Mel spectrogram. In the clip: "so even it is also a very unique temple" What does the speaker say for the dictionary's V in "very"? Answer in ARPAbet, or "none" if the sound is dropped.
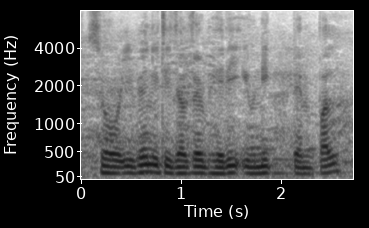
B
